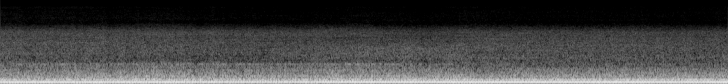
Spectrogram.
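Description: Light aircraft's engine and propeller heard inside the cabin in cruise: a loud, steady low drone at one even pitch, with a rushing noise over it.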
